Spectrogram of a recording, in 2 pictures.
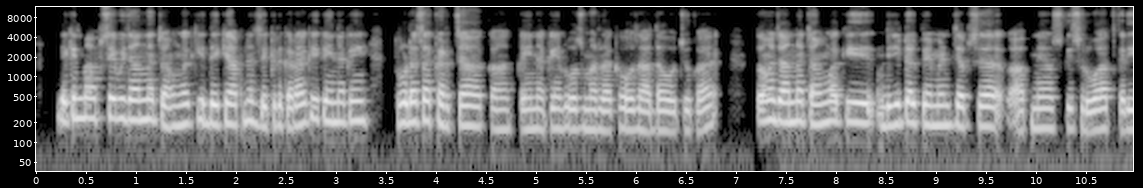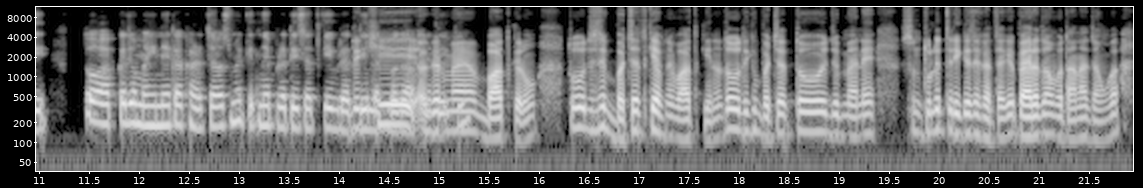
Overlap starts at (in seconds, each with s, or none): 14.1 s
